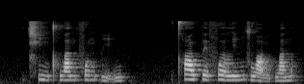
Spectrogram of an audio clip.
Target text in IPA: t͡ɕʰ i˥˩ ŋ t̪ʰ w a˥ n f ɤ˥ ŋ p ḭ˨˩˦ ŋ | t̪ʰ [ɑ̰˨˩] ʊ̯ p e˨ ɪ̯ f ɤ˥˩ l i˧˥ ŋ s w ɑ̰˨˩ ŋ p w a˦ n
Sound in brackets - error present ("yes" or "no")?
yes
